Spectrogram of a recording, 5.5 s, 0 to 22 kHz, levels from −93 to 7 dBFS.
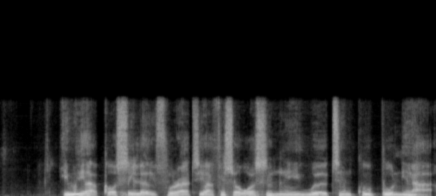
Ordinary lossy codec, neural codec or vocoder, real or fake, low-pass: none; codec, 24 kHz, 1.5 kbps, HILCodec; fake; 10.8 kHz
